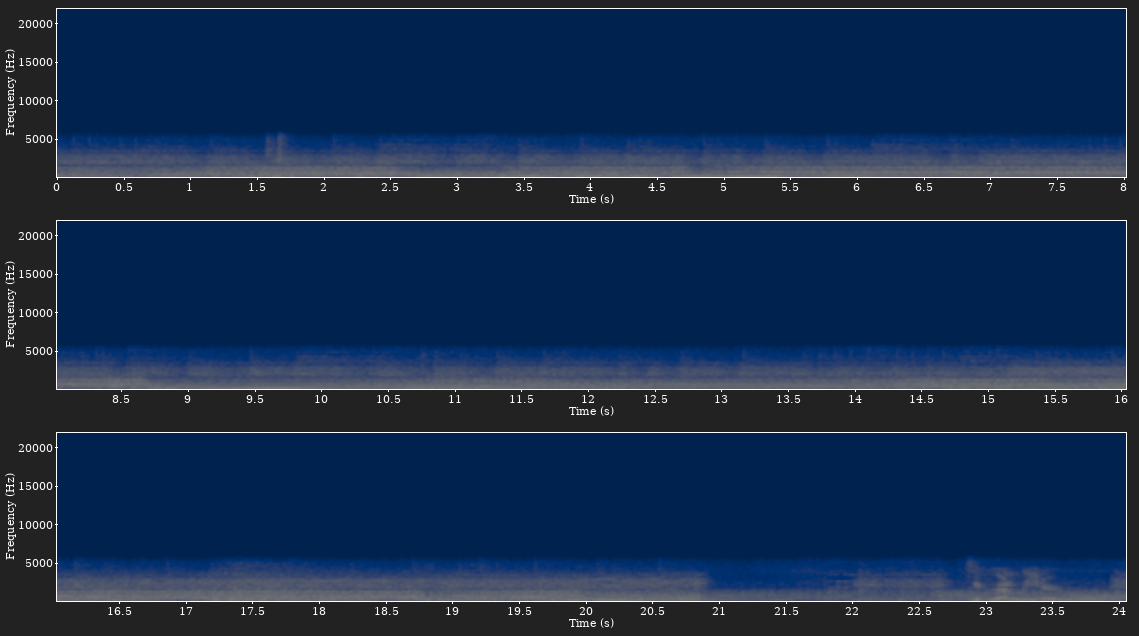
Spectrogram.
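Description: A racing car engine roars at high speed, its pitch rising and dropping with each gear change.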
